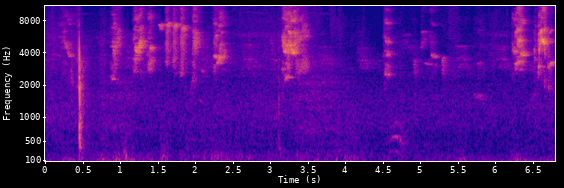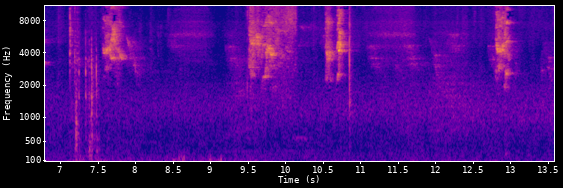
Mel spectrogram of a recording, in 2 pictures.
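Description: Small birds chirping, many short high calls scattered throughout, over a low steady rumble. A couple of sharp clicks, a knife tapping the cutting board, come about half a second in and again about seven seconds in.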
